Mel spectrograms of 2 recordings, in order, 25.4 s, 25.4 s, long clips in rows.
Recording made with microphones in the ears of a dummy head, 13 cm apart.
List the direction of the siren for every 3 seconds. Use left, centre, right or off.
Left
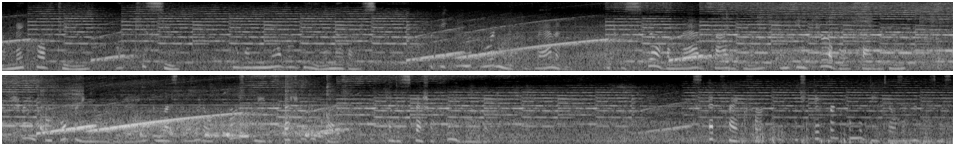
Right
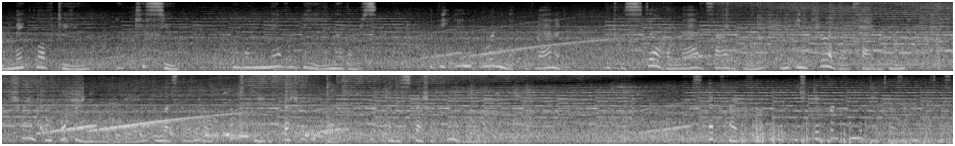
left, left, left, left, centre, right, right, right, right.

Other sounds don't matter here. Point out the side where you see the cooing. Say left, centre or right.
right.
